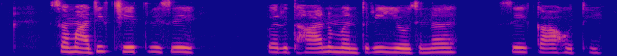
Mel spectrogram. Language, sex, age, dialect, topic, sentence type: Chhattisgarhi, female, 25-30, Western/Budati/Khatahi, banking, question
